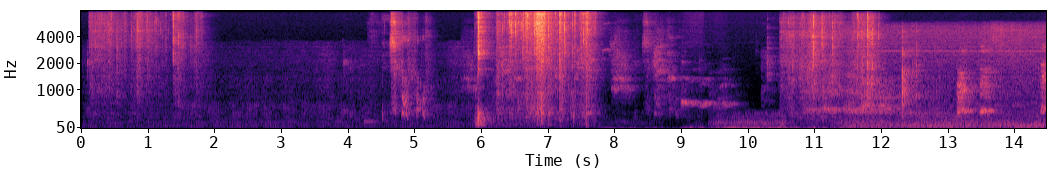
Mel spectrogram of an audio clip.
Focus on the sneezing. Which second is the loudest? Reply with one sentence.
The volume of the sneezing peaks at 5 seconds.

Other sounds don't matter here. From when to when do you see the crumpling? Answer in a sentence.
The crumpling can be heard from 0.1 to 1.9 s, from 5.9 to 7.8 s and from 10.4 to 12.0 s.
